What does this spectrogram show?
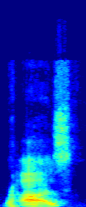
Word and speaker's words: Raz: radar and radar Raz Raz rhymes with Oz um radar was almost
